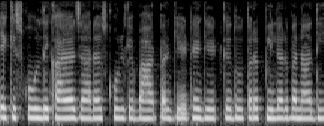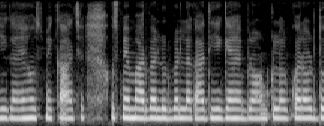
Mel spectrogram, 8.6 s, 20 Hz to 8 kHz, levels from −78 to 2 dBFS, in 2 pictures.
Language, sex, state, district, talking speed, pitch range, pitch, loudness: Hindi, female, Punjab, Pathankot, 240 wpm, 215-220 Hz, 215 Hz, -14 LUFS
